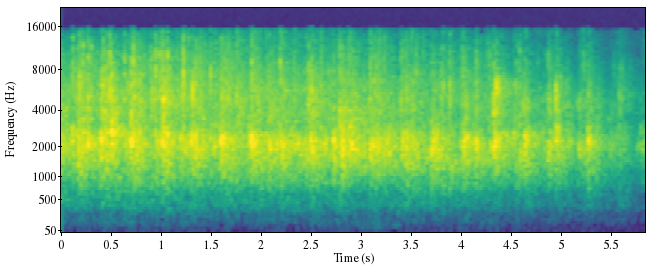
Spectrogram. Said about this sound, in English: Most congregations should not give applause to their pastor's rant,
